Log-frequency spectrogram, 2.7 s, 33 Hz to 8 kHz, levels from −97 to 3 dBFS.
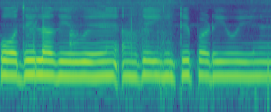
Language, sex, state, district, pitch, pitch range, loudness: Hindi, female, Bihar, Saharsa, 195 Hz, 190-200 Hz, -21 LUFS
